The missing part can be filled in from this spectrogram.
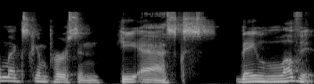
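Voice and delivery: normal talking voice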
